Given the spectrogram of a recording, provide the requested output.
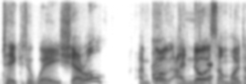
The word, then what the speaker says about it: Cheryl: Are you pronouncing it Cheryl or Cheryl? – Cheryl. – Cheryl. Okay, great.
